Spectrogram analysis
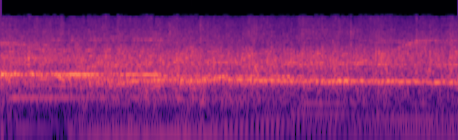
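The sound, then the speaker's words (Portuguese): An audience applauds at a campus church service, a steady, dense wash of clapping that holds at a constant level for the whole stretch. “Oh, palmas para o Senhor.”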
